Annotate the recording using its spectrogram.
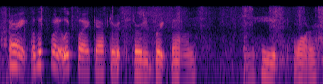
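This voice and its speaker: Noticeable background noise runs under the speech. The speaker pauses often and at length. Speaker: gardener. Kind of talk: tutorial. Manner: casual, halting with fillers.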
